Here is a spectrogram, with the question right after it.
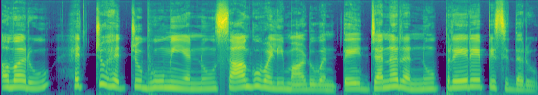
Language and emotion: Kannada, neutral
